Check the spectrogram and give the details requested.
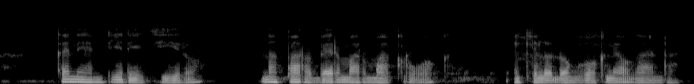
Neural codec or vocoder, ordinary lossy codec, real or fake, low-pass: codec, 24 kHz, 6 kbps, HILCodec; none; fake; 5.4 kHz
